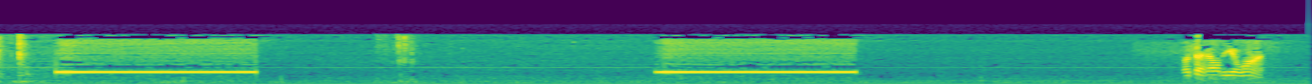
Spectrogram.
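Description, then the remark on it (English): Two long, steady rings of a phone line heard through the receiver, spaced several seconds apart over faint background hiss, followed by a brief burst of a voice answering. “Again, the phone is ringing.”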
